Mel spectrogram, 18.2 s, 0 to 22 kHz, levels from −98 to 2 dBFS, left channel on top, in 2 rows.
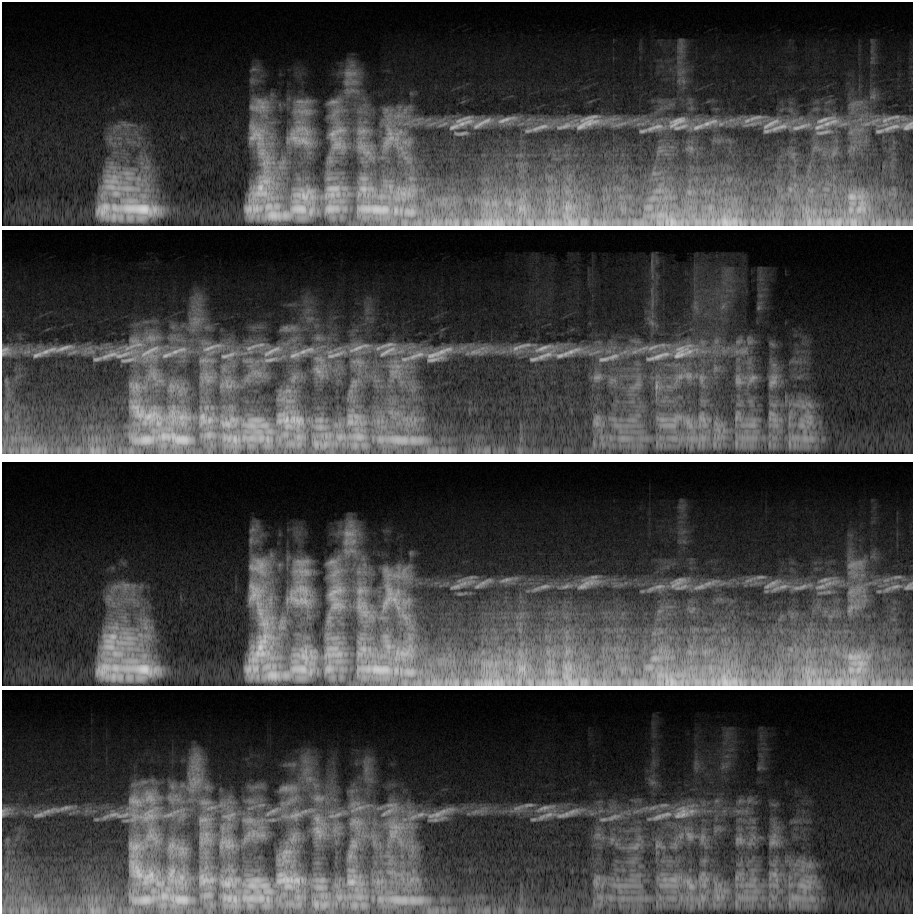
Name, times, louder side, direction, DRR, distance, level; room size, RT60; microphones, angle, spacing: voice 1, 0.9-1.6 2.4-4.2 8.4-8.6 10.4-13.3, right 1 dB, 35° right, 0.7 m, -27 dB
Thunder / Rain, 3.5-12.4 12.9-14.2, equal, 70° right, 1.1 m, -32 dB
sound 1, 3.8-16.6, left 8 dB, 55° left, 0.5 m, -38 dB
voice 2, 6.4-7.4 7.7-9.4 15.0-17.2, left 1 dB, 35° left, 1.0 m, -41 dB
4.7 x 3.1 x 2.5 m
head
